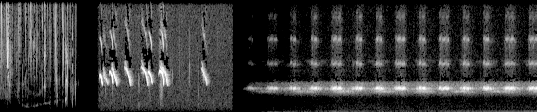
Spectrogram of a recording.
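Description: Soft crunching of caterpillars chewing a leaf for about the first second and a half. After a short gap comes a quick run of about seven high, falling chirps, the loudest sound here. From about five seconds in, an insect chirps steadily in a high pulsed trill, about two and a half beats a second.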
